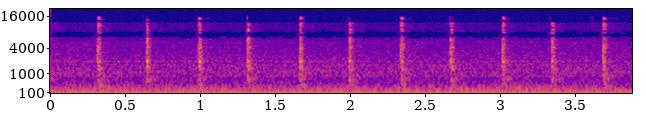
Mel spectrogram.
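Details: Mantle clock put back in beat after being thrown out of beat, with an equal verge impulse on both sides; crisp, evenly spaced ticks about three a second over a low steady hum.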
